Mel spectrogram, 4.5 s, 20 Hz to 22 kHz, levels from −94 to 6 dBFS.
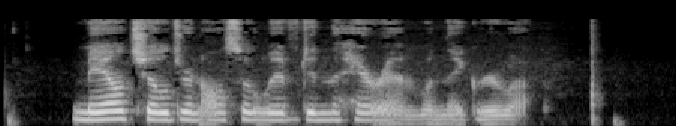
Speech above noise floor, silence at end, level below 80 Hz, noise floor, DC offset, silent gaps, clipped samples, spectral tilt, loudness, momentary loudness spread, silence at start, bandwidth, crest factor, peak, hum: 31 dB; 0.4 s; -66 dBFS; -47 dBFS; under 0.1%; none; under 0.1%; -2.5 dB/octave; -16 LUFS; 19 LU; 0.05 s; 11.5 kHz; 16 dB; -2 dBFS; none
